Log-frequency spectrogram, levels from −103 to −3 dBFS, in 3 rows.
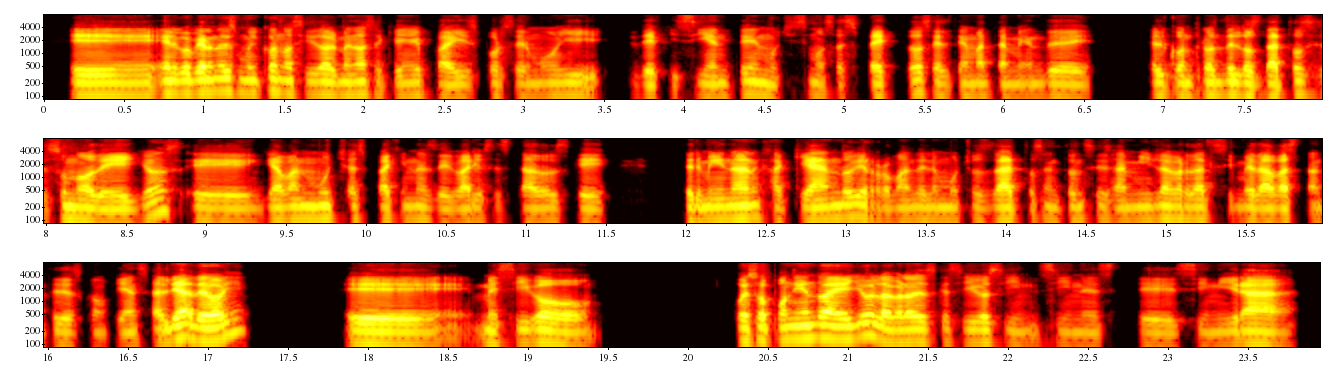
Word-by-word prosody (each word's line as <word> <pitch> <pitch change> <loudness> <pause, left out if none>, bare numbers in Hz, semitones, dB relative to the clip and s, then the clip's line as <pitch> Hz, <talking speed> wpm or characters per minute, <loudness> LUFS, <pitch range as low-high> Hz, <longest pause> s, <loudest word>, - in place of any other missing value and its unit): Eh, 105 0 +2
el 120 0 +4
gobierno 125 +2 +4
es 130 - -3
muy 120 -1 -7
conocido, 115 -3 -4
al 110 - +1
menos 110 0 -3
aquí 100 0 -11
en 100 - -7
mi - - -4
país, 95 -2 -3
por - - -13
ser 100 - -10
muy 105 +1 -10 0.2
deficiente 100 +2 -7
en 110 - -4
muchísimos 95 -3 -15
aspectos. 120 0 -2
El 100 - -7
tema 100 0 -6
también 95 0 -9
del 100 +2 -8
control 105 +1 -5
de 110 - 0
los 100 -3 -2
datos 100 +1 0
es 100 - -17
uno 100 -2 0
de 95 0 +5
ellos, 150 - -3
eh, 95 -2 -3
ya 100 - +1
van 105 +1 -3
muchas 110 0 -9
páginas 105 -2 -6
de 95 - -7
varios 95 +1 -3
estados 95 0 -7
que 95 -1 -6 0.4
terminan 105 +3 +2
hackeando 110 +3 +2
y 115 - 0
robándole 100 0 -9
muchos 100 0 -15
datos. 100 +2 +2
Entonces 105 +1 -15
a 100 - -3
mí 105 +1 -11
la 110 0 -2
verdad 105 -1 -3
sí - - -23
me 100 0 -3
da 95 0 +4
bastante 95 +2 -3
desconfianza. 95 0 -9
Al - - 0
día - - +11
de - - +9
hoy, 160 +12 +5 0.6
eh, 100 -2 +2
me - - -5
sigo, 110 -4 0 0.9
pues, - - +1
oponiendo 135 +2 +3
a 135 - +11
ello, 140 +5 +4
la - - +6
verdad 110 +1 +4
es 115 - -3
que 120 - -15
sigo 110 0 -5
sin 105 -2 -18
sin, 95 -1 -18
este, 95 0 -13
sin 95 +1 -17
ir 100 +1 -1
a 105 -1 +5
105 Hz, 195 wpm, -24 LUFS, 100-110 Hz, 0.9 s, día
